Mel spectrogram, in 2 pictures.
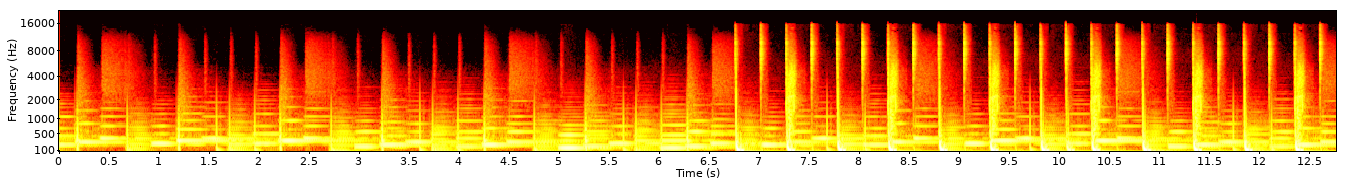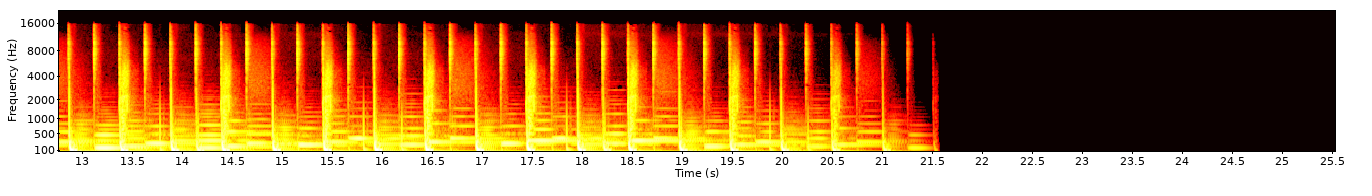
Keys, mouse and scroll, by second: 0.1-0.5 scroll up 1, 0.5-2.7 shift+middle drag, 2.7 click, 4.2 shift+middle click, 4.7-6.0 scroll up 2, 6.0 click, 9.5 click, 10.1 scroll down 1, 10.4 shift+middle click, 11.1-11.5 scroll down 2, 11.5-14.6 shift+middle drag, 14.6 click, 15.1-15.4 scroll down 2, 15.4 middle click, 15.9 Tab, 16.2 click, 16.6-16.9 scroll down 1, 16.9-25.5 middle drag.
